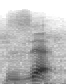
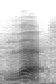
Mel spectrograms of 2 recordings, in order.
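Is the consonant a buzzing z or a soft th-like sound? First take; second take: buzzing z; th-like. First: The consonant is a buzzing z sound. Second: The consonant is a soft th-like sound. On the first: The speaker calls it wrong. "Maka itu tidak benar" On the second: The speaker calls it right. "Yang benar za"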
